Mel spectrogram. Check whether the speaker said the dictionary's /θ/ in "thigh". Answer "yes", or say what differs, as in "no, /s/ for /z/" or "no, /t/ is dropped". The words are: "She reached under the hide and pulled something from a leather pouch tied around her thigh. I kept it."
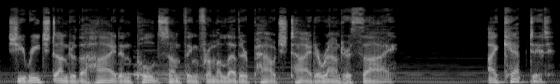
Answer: yes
